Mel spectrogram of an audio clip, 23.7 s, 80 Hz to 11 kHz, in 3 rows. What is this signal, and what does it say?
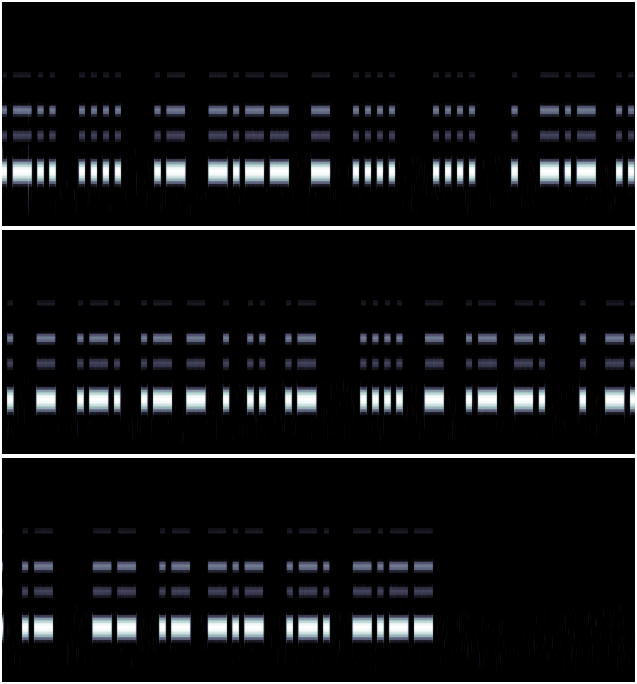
Morse code (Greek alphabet), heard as a keyed tone, hand-sent with a paddle, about 16 wpm, 820 Hz. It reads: … ΑΥΤΗ Η ΕΚΣΤΡΑΤΕΙΑ ΗΤΑΝ ΕΝΑ ΜΑΚΡΥ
